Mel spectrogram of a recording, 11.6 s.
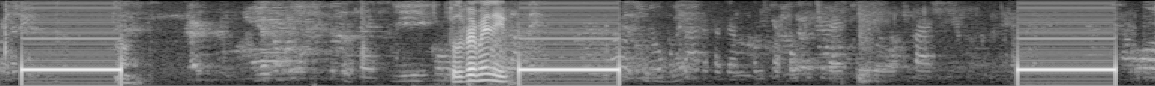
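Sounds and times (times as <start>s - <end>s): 
telephone busy signal: 0.2s - 1.2s, 5.2s - 6.2s, 10.2s - 11.2s
speech: 4.5s - 5.3s.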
